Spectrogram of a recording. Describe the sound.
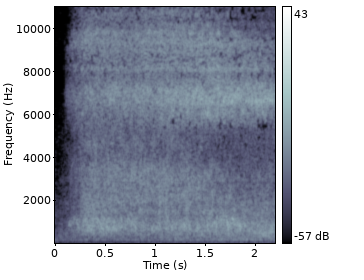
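A person exhales a long, steady hissing "sss" sound imitating a snake during a breathing exercise, continuous for a couple of seconds with no speech.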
